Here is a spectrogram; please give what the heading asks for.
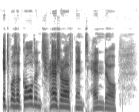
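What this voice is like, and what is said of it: Strained put-on accent. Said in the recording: “I'm going to stop this accent because it's already hurting my throat.”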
